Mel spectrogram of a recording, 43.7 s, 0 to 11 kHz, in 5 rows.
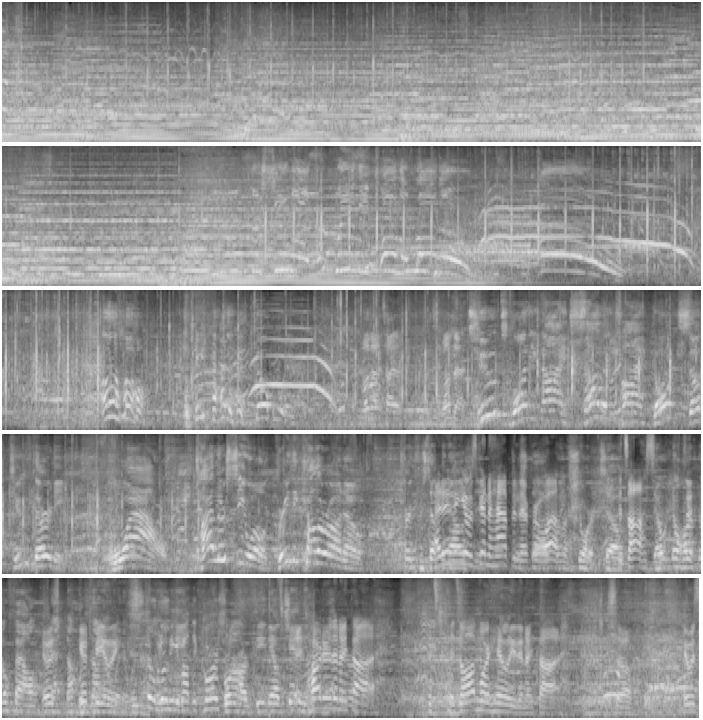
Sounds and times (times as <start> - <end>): Crowd: 0.0 - 43.6
Music: 0.0 - 43.6
Outside, urban or manmade: 0.0 - 43.6.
